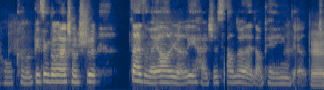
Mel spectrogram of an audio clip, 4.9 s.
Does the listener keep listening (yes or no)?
no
